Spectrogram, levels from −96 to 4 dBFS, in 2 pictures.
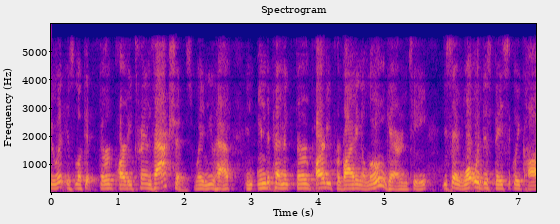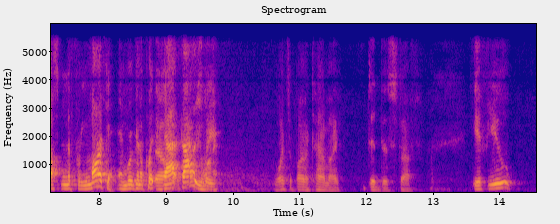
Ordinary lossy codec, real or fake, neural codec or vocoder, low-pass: AAC, 48 kbps; fake; codec, 44.1 kHz, 7.8 kbps, DAC; 5.4 kHz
